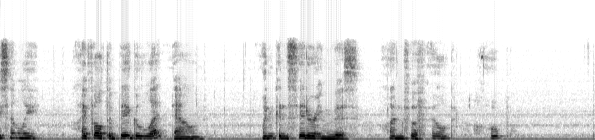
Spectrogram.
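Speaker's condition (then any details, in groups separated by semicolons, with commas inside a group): ALS; breathing increasingly difficult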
